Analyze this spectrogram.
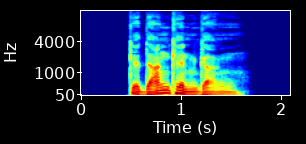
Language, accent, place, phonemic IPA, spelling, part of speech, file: German, Germany, Berlin, /ɡəˈdaŋkn̩ˌɡaŋ/, Gedankengang, noun, De-Gedankengang.ogg
- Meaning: reasoning; train of thought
